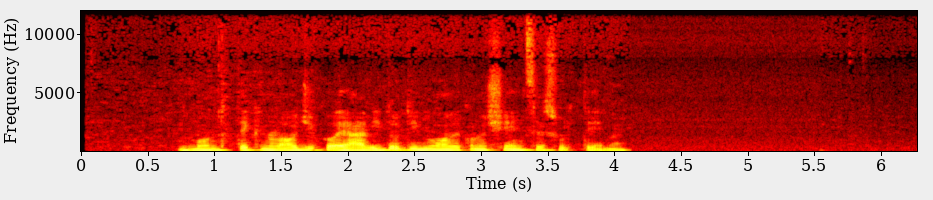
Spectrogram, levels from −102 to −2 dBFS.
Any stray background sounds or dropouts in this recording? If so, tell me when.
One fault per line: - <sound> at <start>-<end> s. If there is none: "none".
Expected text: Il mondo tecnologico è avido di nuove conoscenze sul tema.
none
